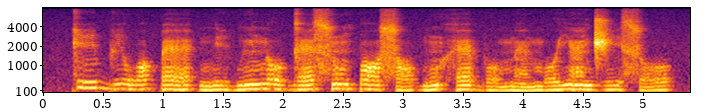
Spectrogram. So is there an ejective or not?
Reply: no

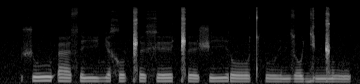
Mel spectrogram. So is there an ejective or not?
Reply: no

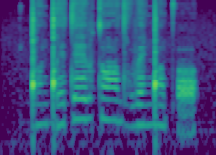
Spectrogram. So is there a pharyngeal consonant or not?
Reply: no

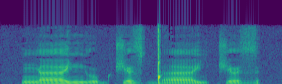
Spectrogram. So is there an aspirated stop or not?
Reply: no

